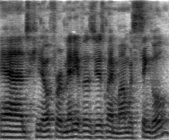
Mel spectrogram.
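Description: A quiet background with audible echo in the room. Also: man. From New York City (Harlem); New York. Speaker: nonprofit CEO; guest. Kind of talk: interview. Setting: video call. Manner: fast. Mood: earnest, reflective. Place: home room.

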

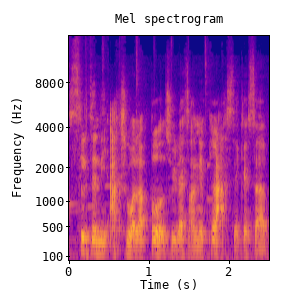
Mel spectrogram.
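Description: A man with a Trinidadian accent talks very fast, his pitch swinging very widely, with music playing in the background. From Trinidad and Tobago. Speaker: vlogger. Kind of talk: storytime, casual talk to camera. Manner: humorous, animated. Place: home room. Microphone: phone near.

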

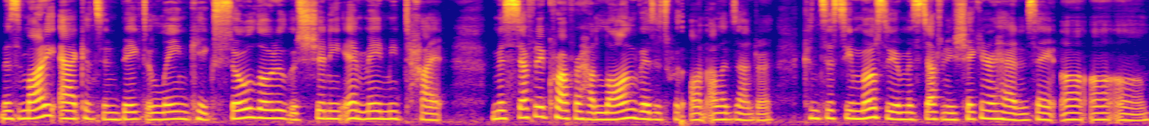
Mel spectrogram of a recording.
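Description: A woman speaks in a plain, everyday voice at a medium pitch with fairly even intonation. The recording is very clean, with a silent background. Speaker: teacher reading a novel aloud. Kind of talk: literary audiobook reading. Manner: measured, storytelling narration with shifts of voice for each character's dialogue.

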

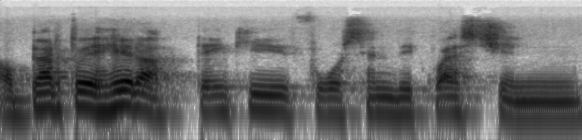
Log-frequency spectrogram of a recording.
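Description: A man talks in a Portuguese accent at a medium pitch. His tone is dark and mellow, with ordinary pitch variation. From Brazil. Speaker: metal drummer. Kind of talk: live Q&A. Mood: relaxed, friendly. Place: home room. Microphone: webcam.

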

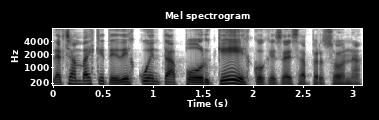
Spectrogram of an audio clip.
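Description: The background is quiet and the sound is dry, with no echo. A man talks at a moderate pace. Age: 40s. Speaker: podcast co-host. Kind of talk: casual chat. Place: studio. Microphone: studio mic.

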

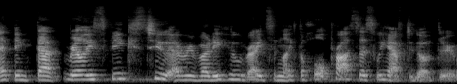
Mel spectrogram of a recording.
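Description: With a Canadian accent, a woman speaks in a fairly even intonation against noticeable background noise. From Canada. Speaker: book vlogger. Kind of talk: casual unboxing video. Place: home room. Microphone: phone near.

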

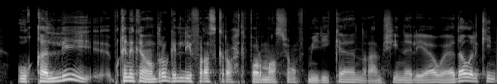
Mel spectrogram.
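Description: Speaking very fast, a man uses a dark, mellow tone and lively intonation. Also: quiet background. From Morocco. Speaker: English teacher; podcast guest. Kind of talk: casual chat. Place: studio. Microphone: studio mic.

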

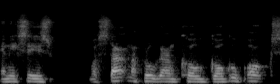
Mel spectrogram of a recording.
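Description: A man speaks at a fairly quick pace in a somewhat breathy voice against a quiet background. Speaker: podcast co-host. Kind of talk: casual podcast storytelling. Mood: jovial anecdote. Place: home room. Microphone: video call.

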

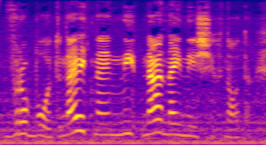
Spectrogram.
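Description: There is noticeable background noise behind a woman's voice. The sound is dry, with no echo. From Ukraine. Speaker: vocal teacher. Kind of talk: tutorial. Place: car. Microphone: phone near.

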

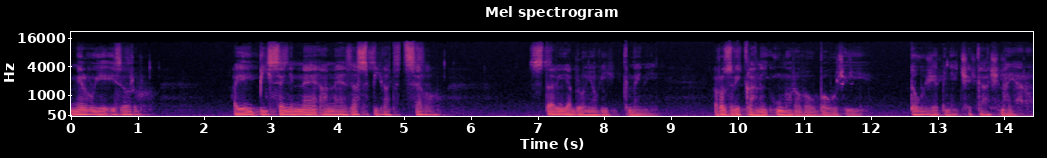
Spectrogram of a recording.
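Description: A man's hoarse put-on character voice, very deep and low, with fairly even intonation and long, frequent pauses. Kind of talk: poetic stage monologue. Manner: melancholy, brooding.

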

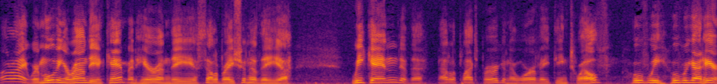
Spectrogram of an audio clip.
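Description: With an American accent, a man talks at a moderate pace in a bright, sharp tone, his pitch high and his pitch variation ordinary. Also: dry sound with no echo. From northern New York. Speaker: local TV host and interviewer; local TV host, interviewer. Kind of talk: on-location event coverage and interviews. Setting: outdoors at a commemoration ceremony. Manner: chatty, jovial. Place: open country. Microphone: handheld.

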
